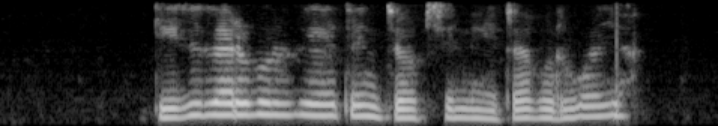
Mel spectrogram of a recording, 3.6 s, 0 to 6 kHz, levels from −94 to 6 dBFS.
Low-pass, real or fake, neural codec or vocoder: 5.4 kHz; fake; vocoder, 22.05 kHz, 80 mel bands, HiFi-GAN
